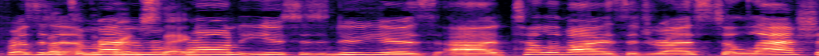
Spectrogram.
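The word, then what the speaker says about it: Jair: say Javier you weren't it's spelled j a iir and Lee and I were trying to figure out how to pronounce that year year has to be year so there's Victor Orban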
